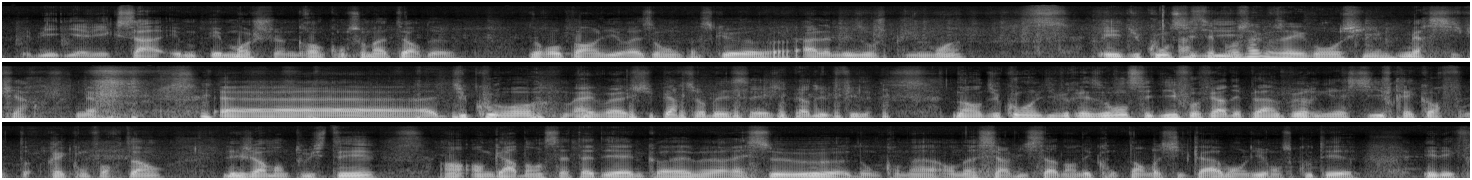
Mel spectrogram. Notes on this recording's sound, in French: Troisième et dernier plateau de Radio Grenouille au Street Food Festival, le festival de la nourriture de rue, place de la Major, remplie de saveur.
